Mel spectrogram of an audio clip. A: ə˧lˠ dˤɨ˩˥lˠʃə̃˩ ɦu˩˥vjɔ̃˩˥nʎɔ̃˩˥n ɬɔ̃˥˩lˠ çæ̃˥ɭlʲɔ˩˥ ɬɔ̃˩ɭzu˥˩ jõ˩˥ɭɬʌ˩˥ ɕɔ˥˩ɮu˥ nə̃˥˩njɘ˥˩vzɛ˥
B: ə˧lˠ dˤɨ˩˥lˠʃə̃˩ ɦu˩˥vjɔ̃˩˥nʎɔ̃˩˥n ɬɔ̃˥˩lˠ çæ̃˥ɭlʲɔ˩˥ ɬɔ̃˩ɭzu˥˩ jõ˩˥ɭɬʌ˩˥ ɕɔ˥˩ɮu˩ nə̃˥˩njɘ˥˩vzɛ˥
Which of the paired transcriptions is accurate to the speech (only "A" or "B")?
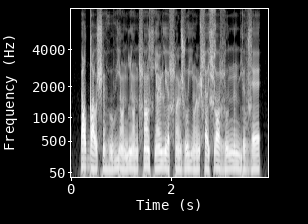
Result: A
